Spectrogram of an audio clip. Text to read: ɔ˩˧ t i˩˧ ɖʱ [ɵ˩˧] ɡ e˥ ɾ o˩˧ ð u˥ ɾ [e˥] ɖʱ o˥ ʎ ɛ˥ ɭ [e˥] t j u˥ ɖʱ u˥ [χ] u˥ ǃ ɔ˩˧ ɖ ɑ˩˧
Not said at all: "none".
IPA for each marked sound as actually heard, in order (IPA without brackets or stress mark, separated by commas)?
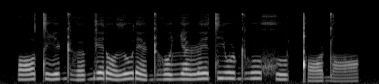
ɵ˩˧, e˩˧, e˥, x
